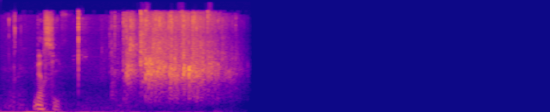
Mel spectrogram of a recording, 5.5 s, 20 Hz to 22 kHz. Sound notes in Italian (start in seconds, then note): 1.1 Applausi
